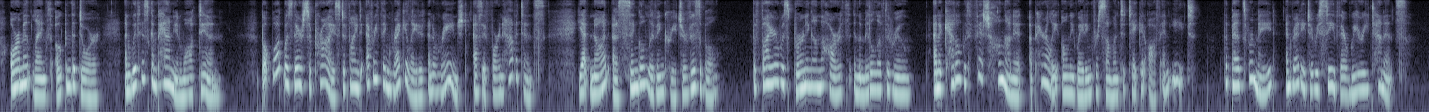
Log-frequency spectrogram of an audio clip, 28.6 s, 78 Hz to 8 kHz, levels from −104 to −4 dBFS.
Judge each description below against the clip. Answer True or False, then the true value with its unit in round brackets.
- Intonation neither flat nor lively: False (6.5 semitones)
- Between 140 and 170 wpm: True (165 wpm)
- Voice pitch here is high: True (200 Hz)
